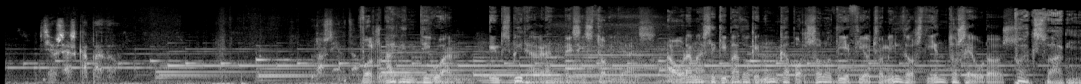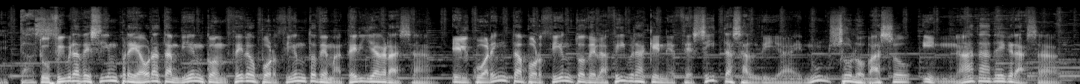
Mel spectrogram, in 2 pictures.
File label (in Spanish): Spanish European Castilian Voiceover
